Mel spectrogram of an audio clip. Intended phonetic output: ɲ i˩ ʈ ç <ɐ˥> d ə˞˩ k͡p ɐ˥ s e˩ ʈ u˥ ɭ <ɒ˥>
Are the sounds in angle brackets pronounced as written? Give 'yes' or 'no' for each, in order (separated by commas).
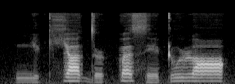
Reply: no, no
